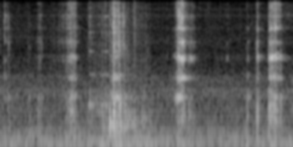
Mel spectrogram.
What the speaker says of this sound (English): Sounds like moving dishes.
